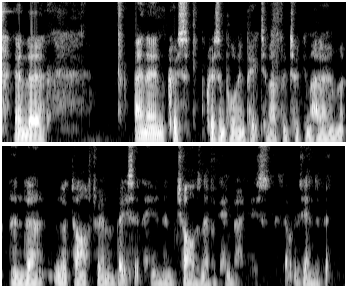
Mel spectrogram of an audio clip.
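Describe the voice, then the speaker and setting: A man with an English accent talks at a very fast pace in a fairly low, somewhat breathy voice, with fairly even intonation and big swings in loudness. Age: 70s. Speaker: army veteran, identical twin. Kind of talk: casual family interview.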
